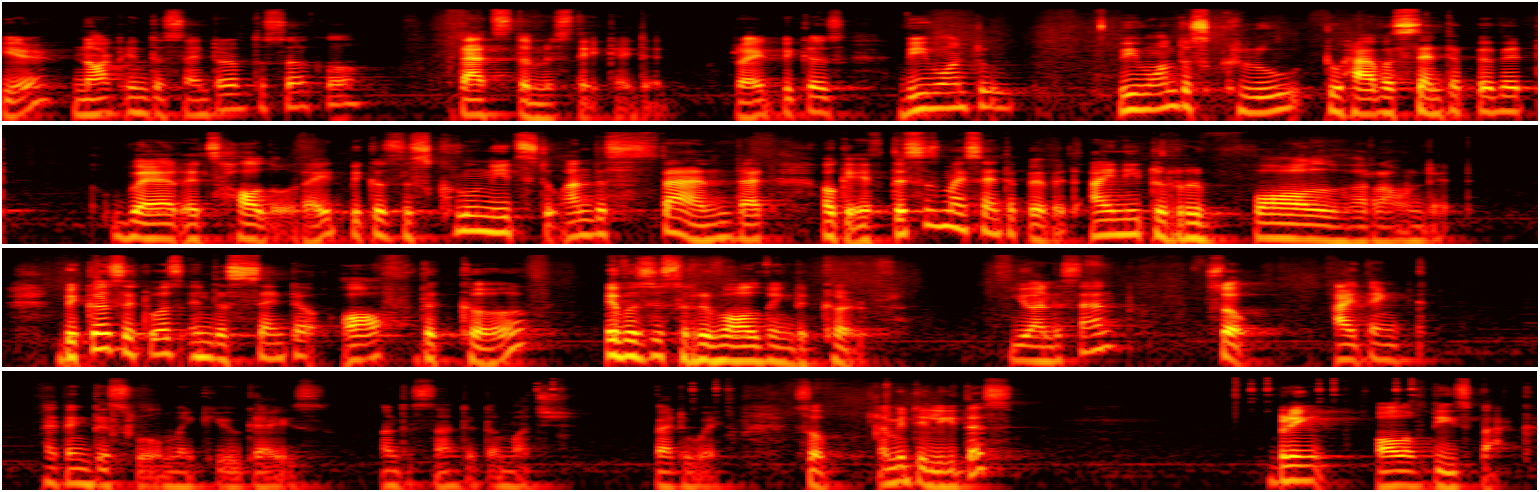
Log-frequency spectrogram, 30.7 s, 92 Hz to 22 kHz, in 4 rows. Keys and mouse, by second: 23.5 Tab, 27.4 Delete, 29.3 click, 29.6 click, 30.0 click.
